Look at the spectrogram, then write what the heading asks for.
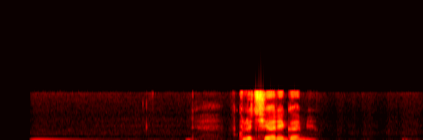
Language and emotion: Russian, neutral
